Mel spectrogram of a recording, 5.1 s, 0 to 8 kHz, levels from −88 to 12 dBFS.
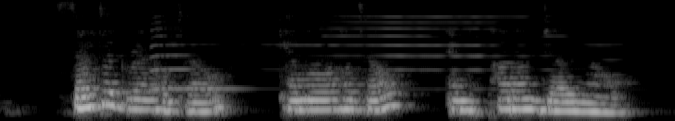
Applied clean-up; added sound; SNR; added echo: classical method WPE with log-MMSE.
